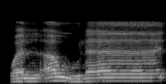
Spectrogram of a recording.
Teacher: Berikutnya adalah pada kata wa takatsurun fil amwali wal aulad, ya. Aulad, dalnya di sana dipantulkan dan pantulannya tidak terlalu tebal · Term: qalqalah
